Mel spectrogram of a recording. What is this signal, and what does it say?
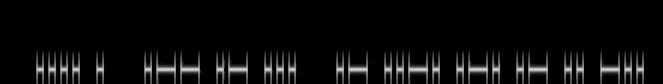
Morse code, heard as a keyed tone, about 19 wpm, 700 Hz. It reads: HE WAS AFRAID
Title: Sentences from Top 1500 Words 20wpm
